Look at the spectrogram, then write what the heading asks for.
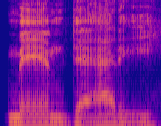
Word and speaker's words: Mamdani: It's more like Mam Daddy.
